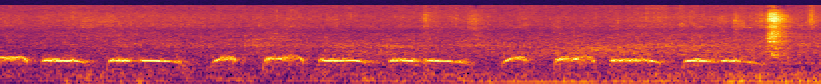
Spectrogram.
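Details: Bouvier des Flandres puppies, five weeks old, playing with their mother in a garden; a steady series of short, clear, mid-pitched whimpers, some arching up and down, about one every two-thirds of a second, over faint outdoor background.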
